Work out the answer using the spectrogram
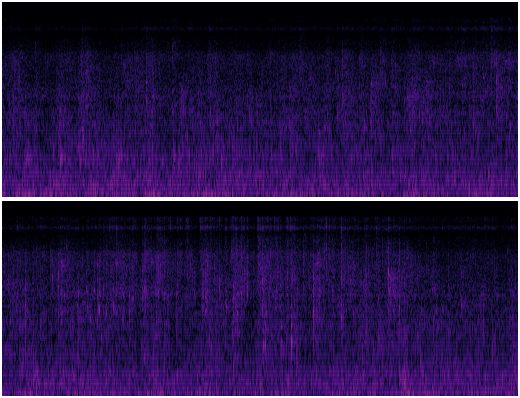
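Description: Heavy rain falling steadily, with many small drops spattering on surfaces close by.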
